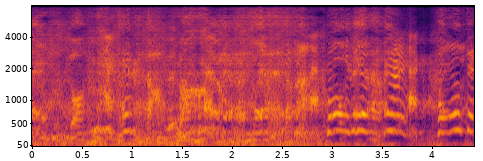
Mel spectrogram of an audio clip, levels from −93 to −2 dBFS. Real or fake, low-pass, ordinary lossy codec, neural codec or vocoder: fake; none; none; codec, 16 kHz, 1 kbps, FreqCodec, larger model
